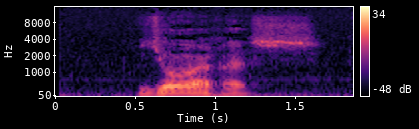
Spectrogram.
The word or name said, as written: Joris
